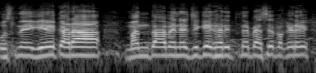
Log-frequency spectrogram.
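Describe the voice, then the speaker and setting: A man's voice: sits high, level tone, normal speed, sharp tone. A man in a heated street debate, insisting on his turn to speak and answering sarcastically. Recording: crowd noise behind.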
